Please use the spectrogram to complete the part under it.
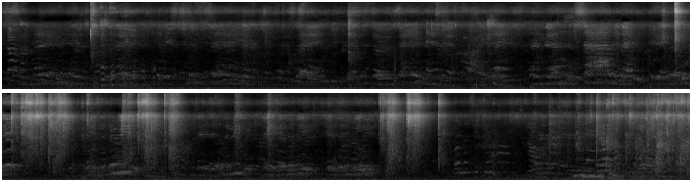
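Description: Young children sing together in an echoing hall.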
